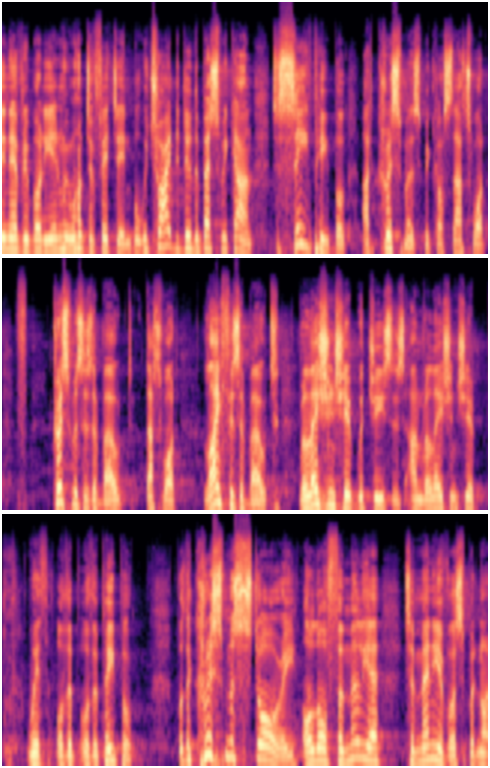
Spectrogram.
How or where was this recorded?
large echoing room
